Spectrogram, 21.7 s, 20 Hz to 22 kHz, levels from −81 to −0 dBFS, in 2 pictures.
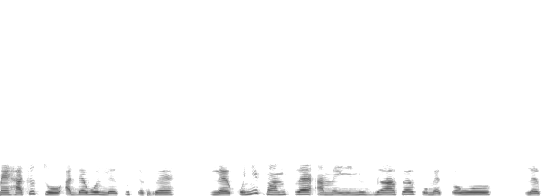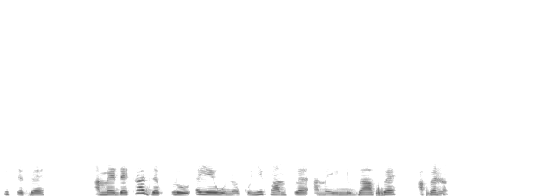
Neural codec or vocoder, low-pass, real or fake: none; 3.6 kHz; real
